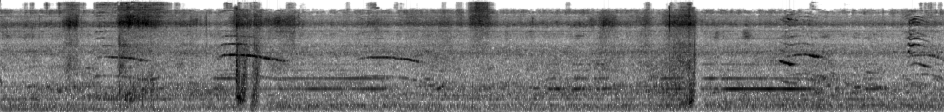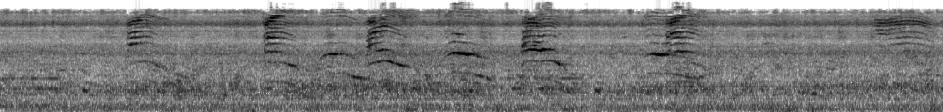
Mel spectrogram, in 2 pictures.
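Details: Kittens meowing: a series of short, high, arching mews scattered through the recording, with people talking, brief music and a steady low rumble underneath.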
